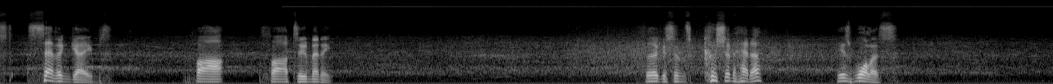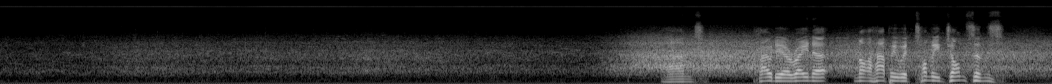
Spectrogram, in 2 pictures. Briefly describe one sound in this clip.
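A large stadium crowd murmurs steadily, then swells into a loud roar.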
